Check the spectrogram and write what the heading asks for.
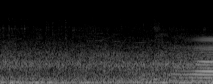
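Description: Steady low rumble of street traffic and outdoor city background noise. Near the end a person's voice comes in with a drawn-out hesitation sound.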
